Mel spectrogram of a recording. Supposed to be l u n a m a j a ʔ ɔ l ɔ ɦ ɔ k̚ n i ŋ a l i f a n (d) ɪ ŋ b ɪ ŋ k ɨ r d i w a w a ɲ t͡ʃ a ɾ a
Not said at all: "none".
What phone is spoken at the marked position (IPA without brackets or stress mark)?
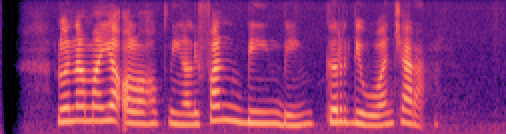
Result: b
